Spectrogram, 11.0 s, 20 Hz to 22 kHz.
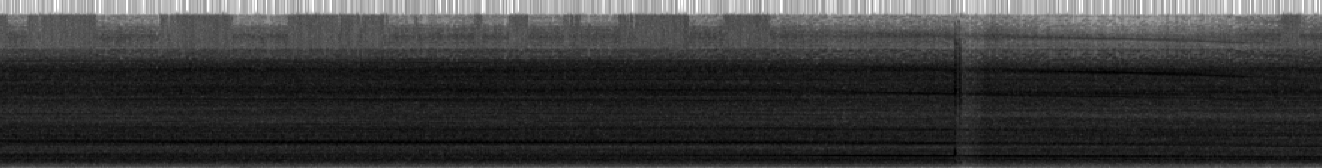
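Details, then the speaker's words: Panasonic SA-HT820V VCR/5-disc DVD combo rewinding at high speed after the tape reaches its end, tape still loaded on the heads; loud, steady high-pitched "jet engine" whine held through the rewind; normal noise. "It sounds like a jet engine, like some people in the VCR community would say."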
